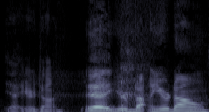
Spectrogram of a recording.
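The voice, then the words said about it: Put-on southern American accent. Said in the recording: “Oh, southern accent. ... You nailed it.”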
